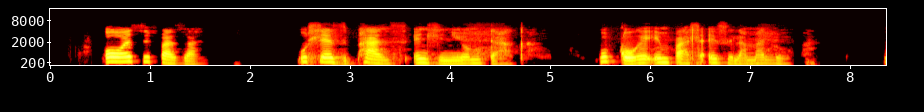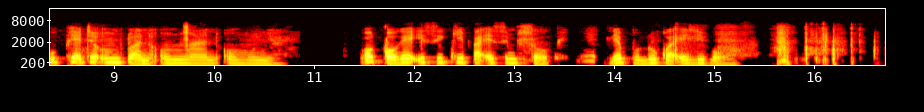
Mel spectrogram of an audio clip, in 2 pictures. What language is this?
North Ndebele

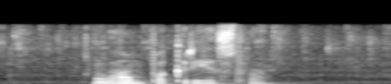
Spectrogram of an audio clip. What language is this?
Russian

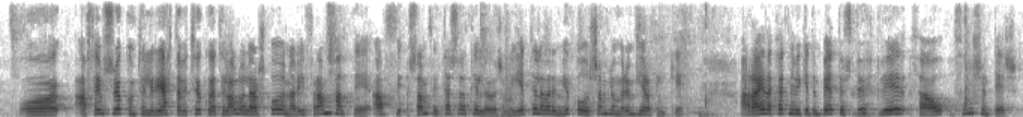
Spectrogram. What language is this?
Icelandic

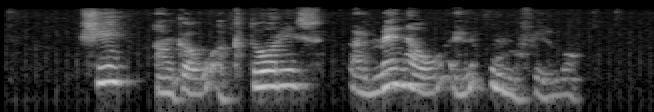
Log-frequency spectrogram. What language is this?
Esperanto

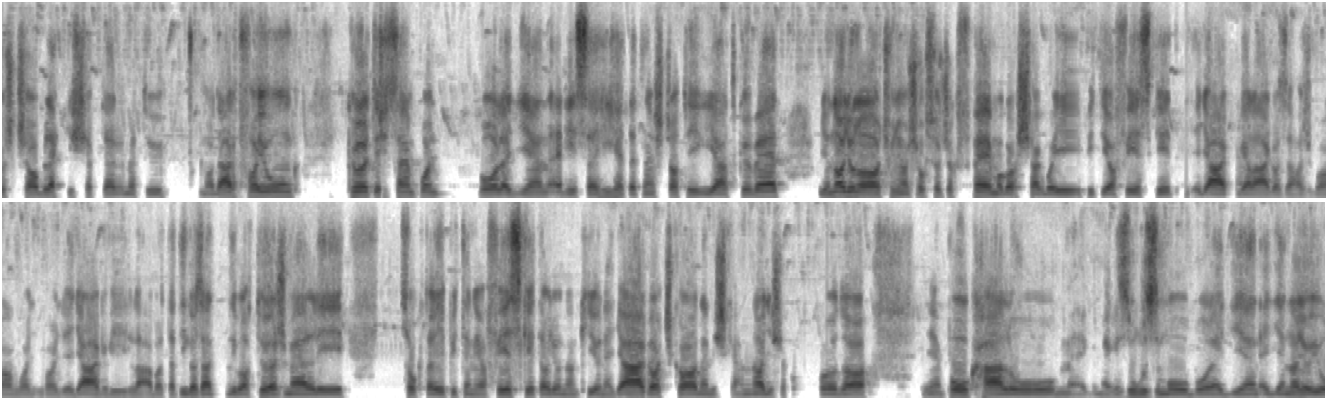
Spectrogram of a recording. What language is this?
Hungarian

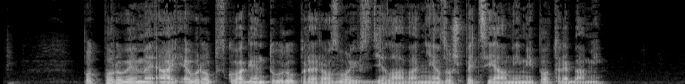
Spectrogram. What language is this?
Slovak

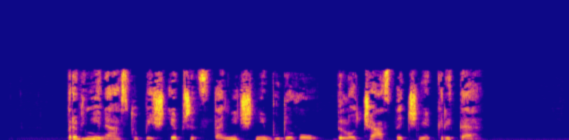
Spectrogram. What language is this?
Czech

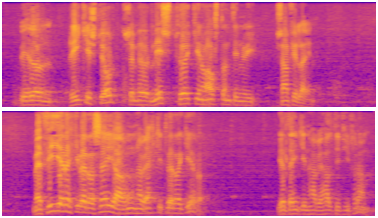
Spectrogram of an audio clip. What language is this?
Icelandic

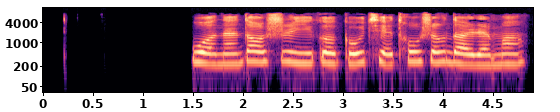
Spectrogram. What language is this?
Chinese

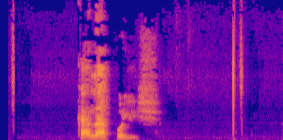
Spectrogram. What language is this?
Portuguese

